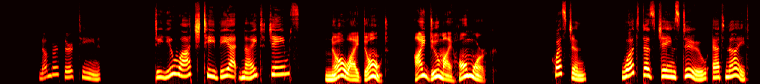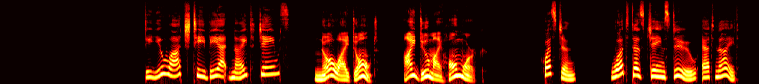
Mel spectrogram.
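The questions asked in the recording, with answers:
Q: What does James do at night?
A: He does his homework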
